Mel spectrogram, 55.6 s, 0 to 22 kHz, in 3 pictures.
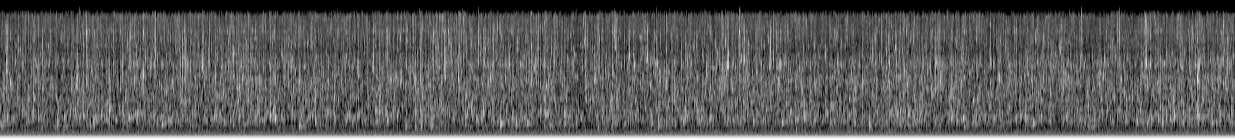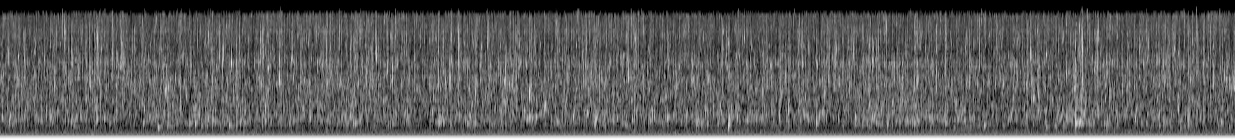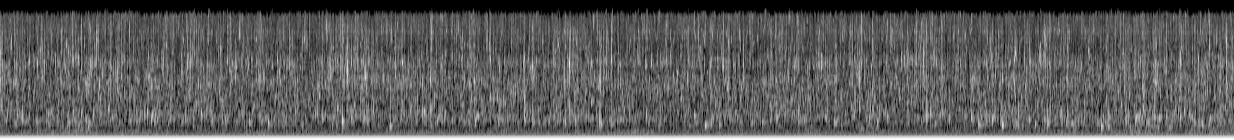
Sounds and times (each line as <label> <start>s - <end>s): small bubbling creek 0.0s - 55.5s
